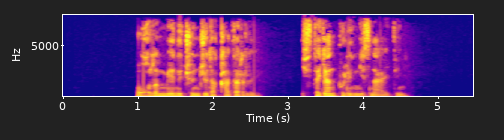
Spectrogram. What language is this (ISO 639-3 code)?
uzb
